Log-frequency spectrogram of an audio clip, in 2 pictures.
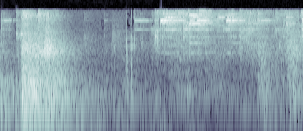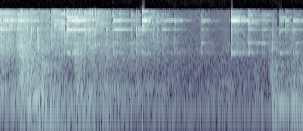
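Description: Hütter freight elevator door being worked: a loud metal clank just after the start, then a series of metal scrapes and squeaks.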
